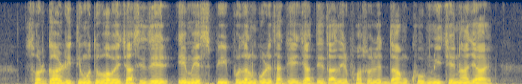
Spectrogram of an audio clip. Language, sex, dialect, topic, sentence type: Bengali, male, Standard Colloquial, agriculture, statement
